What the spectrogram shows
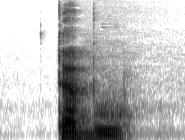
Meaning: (adjective) taboo (excluded or forbidden from use, approach or mention); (noun) taboo
- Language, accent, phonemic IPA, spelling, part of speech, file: French, France, /ta.bu/, tabou, adjective / noun, LL-Q150 (fra)-tabou.wav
